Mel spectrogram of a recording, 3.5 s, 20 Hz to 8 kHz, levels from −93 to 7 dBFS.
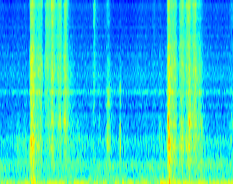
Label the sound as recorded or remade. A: remade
